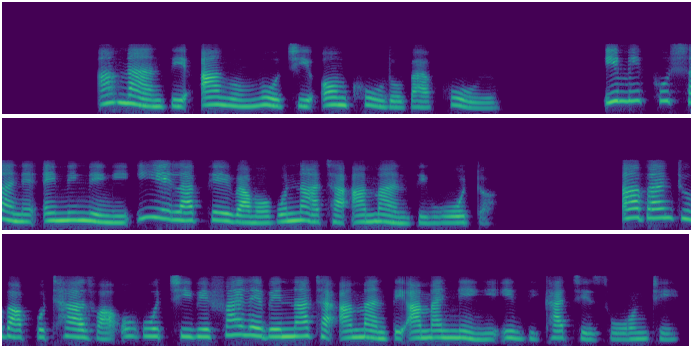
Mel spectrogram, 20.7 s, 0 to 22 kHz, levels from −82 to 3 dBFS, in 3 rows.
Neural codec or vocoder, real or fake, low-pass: codec, 16 kHz, 0.2 kbps, FocalCodec; fake; 5.4 kHz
